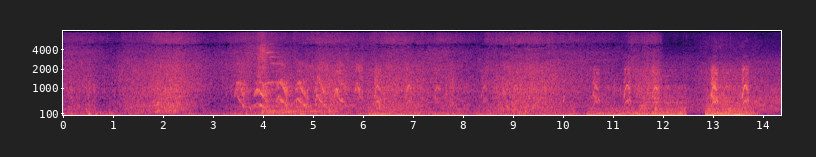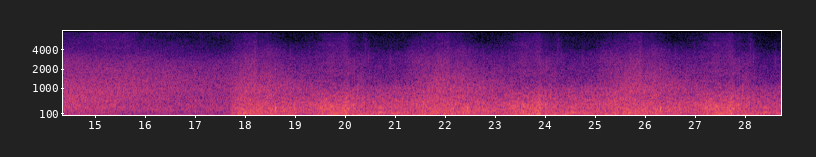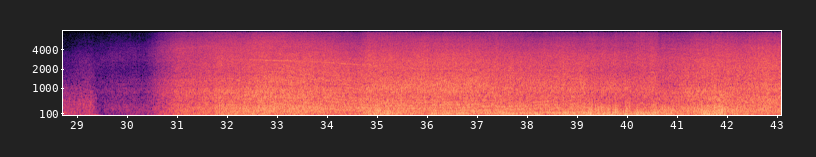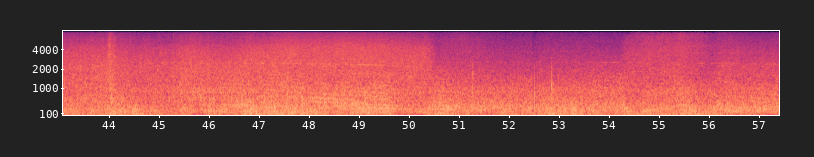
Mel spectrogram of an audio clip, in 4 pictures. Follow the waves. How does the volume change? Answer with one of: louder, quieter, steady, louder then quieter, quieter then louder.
louder.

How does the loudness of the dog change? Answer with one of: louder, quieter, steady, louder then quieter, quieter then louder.
quieter then louder.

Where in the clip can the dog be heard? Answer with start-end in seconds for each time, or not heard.
3.4-13.9.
